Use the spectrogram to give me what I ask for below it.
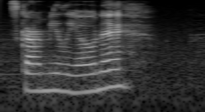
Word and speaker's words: Scarmiglione: Scarmiglione?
